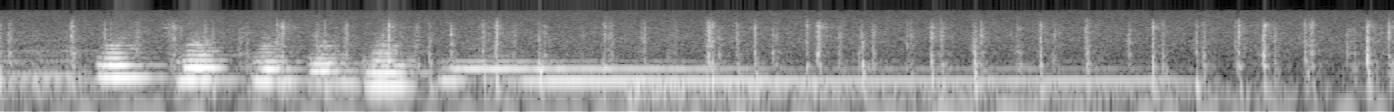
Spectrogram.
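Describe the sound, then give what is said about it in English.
Horses' hooves clip-clop steadily along the almost deserted main street of Elkader at noon, at an unhurried walking pace and fairly clear, while a soft melodic tune and then a held note play underneath. “It was noon of the second day when we rode up the almost deserted main street, hot, saddle-weary, hungry.”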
